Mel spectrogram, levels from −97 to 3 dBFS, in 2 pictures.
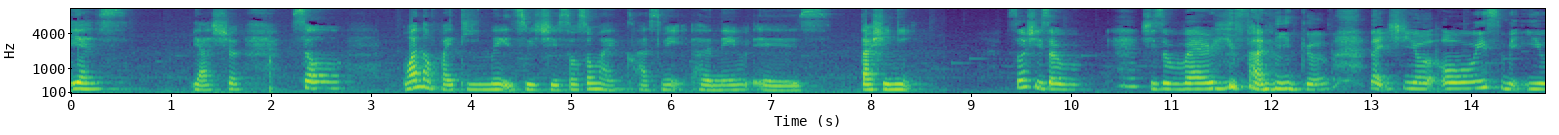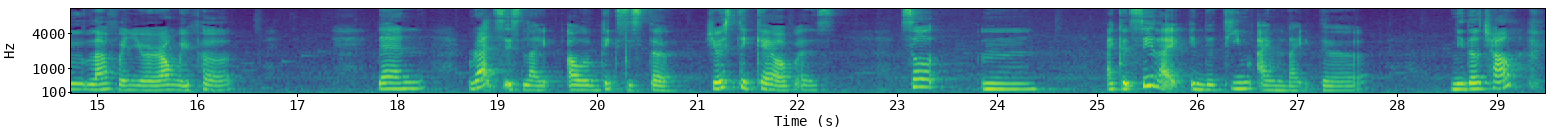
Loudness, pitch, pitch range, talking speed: -17 LUFS, 210 Hz, 180-230 Hz, 130 wpm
